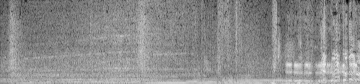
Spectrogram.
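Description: Turbocharged rally car accelerating hard at a rally, a loud, continuous engine roar with a few abrupt pitch drops as it shifts gears, with no talk over it.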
